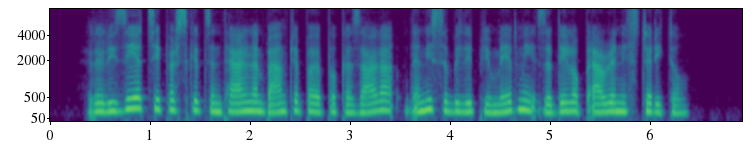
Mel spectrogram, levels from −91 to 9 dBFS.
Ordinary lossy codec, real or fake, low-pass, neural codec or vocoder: none; fake; none; codec, 16 kHz, 0.5 kbps, FunCodec, trained on LibriTTS, 25 frames a second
